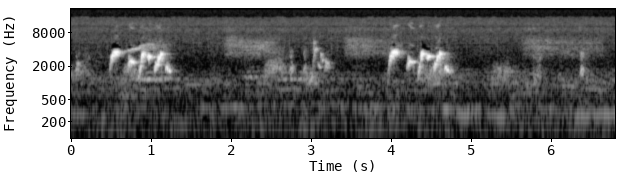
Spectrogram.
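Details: Early-spring ché song from a three-season Ba Tơ red-whiskered bulbul: a lilting phrase of slurred whistles repeated after roughly three seconds, with softer chirps and a background hum between.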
